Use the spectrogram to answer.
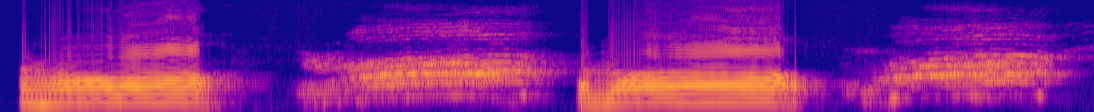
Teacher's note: তার বরাবর উপরের তালুর সঙ্গে লাগাইয়া। র র জিহ্বাটা উল্টায় উপরের তালুর সঙ্গে লাগাই দিতে হবে। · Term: 10 নাম্বার মাখরাজ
